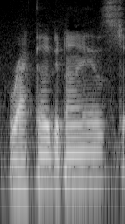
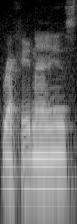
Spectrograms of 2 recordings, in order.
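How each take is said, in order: First: The G sound is clearly pronounced. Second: The G sound is dropped, said quickly. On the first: "there's a G in there" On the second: "that's kind of how you say it"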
